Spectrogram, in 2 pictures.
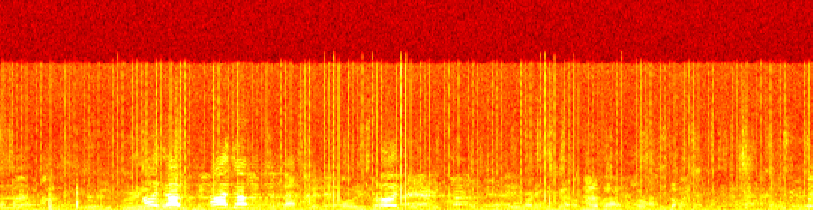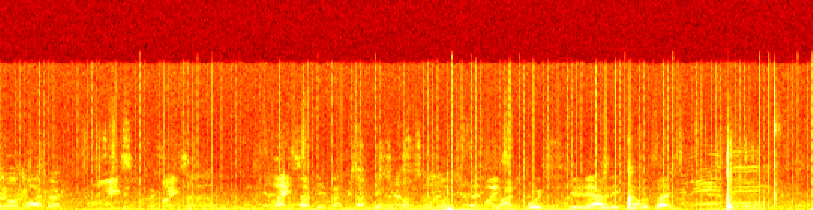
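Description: Men shout and call out across an open outdoor field.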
